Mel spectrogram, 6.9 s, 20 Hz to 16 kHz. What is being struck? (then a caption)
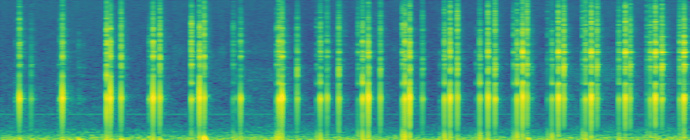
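Small closed metal mint tin. Fingernails tap on a small, hollow, closed blue Altoids metal tin held in the hands. About 28 quick, uneven clicks each carry a bright metallic ping near 1.2 kHz and die away almost instantly.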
